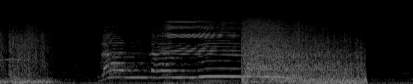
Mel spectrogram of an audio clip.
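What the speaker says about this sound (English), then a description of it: "Always ends with the bomb explosion." A bomb goes off in a Mugen fighting game, a loud, broad noisy blast that holds for about a second and then cuts off abruptly, following rising tonal game effects.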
